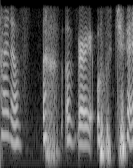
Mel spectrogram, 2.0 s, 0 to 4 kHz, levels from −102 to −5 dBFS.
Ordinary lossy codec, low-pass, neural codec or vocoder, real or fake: none; 3.6 kHz; none; real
